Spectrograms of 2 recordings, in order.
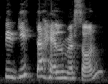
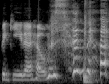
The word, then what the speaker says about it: Birgitta Helmersson: Well, okay, so it's Birgitta Helmersson, but you don't have to pronounce it like that. I grew up in Australia, so over there they say Birgitta Helmersson.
